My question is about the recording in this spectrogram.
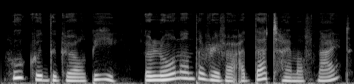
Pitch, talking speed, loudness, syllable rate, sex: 205 Hz, 235 wpm, -16 LUFS, 5.1 syllables/s, female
